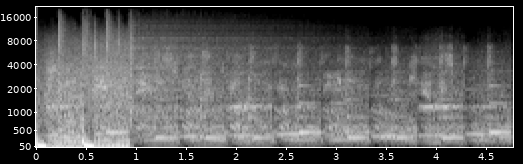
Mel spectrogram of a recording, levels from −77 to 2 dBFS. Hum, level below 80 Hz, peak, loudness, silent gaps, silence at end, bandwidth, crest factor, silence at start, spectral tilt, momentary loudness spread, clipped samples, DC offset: none; -16 dBFS; 0 dBFS; -13 LUFS; none; 0 s; 19 kHz; 12 dB; 0 s; -4.5 dB/octave; 11 LU; 0.5%; under 0.1%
